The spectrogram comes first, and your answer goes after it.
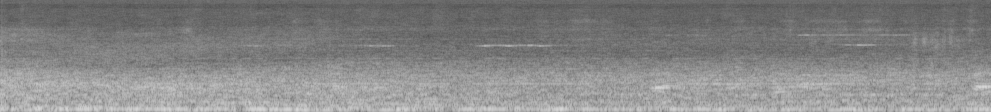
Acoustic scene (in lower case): street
